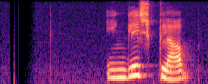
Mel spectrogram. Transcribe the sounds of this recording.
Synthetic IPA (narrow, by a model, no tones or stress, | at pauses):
ɪŋɡliʃklab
